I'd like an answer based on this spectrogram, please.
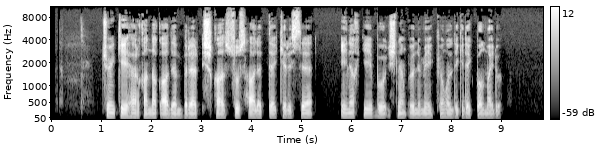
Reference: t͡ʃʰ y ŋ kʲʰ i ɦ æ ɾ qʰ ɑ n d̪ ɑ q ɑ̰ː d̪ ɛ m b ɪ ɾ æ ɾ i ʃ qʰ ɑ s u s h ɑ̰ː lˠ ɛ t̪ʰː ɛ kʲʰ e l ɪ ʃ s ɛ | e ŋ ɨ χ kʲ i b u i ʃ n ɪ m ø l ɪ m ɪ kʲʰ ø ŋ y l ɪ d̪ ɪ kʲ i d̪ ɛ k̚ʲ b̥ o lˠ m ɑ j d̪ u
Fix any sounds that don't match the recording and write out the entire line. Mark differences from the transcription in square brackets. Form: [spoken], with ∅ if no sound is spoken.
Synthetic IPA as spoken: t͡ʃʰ y ŋ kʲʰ i ɦ æ ɾ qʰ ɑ n d̪ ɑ q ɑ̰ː d̪ ɛ m b ɪ ɾ æ ɾ i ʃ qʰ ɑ s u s h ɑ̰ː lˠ ɛ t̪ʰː ɛ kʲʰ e [ɾ] ɪ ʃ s ɛ | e [n] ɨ χ kʲ i b u i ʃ n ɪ [ŋ] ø l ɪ m ɪ kʲʰ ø ŋ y l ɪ d̪ ɪ kʲ i d̪ ɛ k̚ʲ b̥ o lˠ m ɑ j d̪ u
